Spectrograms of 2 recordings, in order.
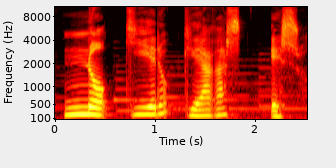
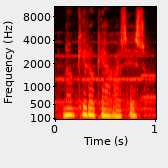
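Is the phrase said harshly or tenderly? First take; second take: harshly; tenderly. First: The phrase is said in a harsh, striking tone. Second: The phrase is said in a soft, caressing tone. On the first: The words are used to hit the other person. "le puedo golpear con las palabras" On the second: The words are used to caress the other person. "mi estrategia es acariciarle"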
